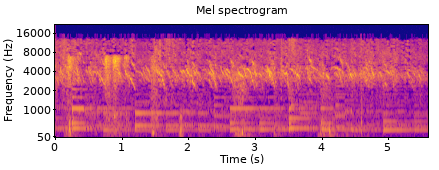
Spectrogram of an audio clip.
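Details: A crowd of day-old Kuroiler chicks, being unloaded at a farm, peep in high, thin chirps over steady background music.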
